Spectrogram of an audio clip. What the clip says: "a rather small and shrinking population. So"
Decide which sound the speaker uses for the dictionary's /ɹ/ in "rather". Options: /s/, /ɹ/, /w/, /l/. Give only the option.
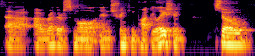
/ɹ/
